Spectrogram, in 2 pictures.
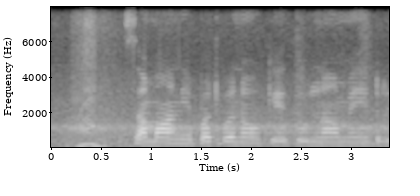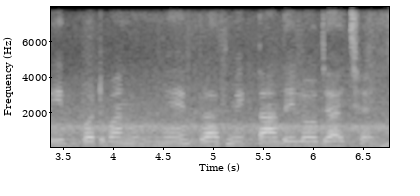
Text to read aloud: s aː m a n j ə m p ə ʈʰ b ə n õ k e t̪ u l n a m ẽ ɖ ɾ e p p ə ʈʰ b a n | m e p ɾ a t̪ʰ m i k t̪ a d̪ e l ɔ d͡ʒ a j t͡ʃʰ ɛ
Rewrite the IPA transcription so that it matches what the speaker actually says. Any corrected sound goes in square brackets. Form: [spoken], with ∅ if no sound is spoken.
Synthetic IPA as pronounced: s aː m a n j ə [∅] p ə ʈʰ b ə n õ k e t̪ u l n a m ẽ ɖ ɾ [i] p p ə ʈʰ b [ə] n | m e p ɾ a t̪ʰ m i k t̪ a d̪ e l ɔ d͡ʒ a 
